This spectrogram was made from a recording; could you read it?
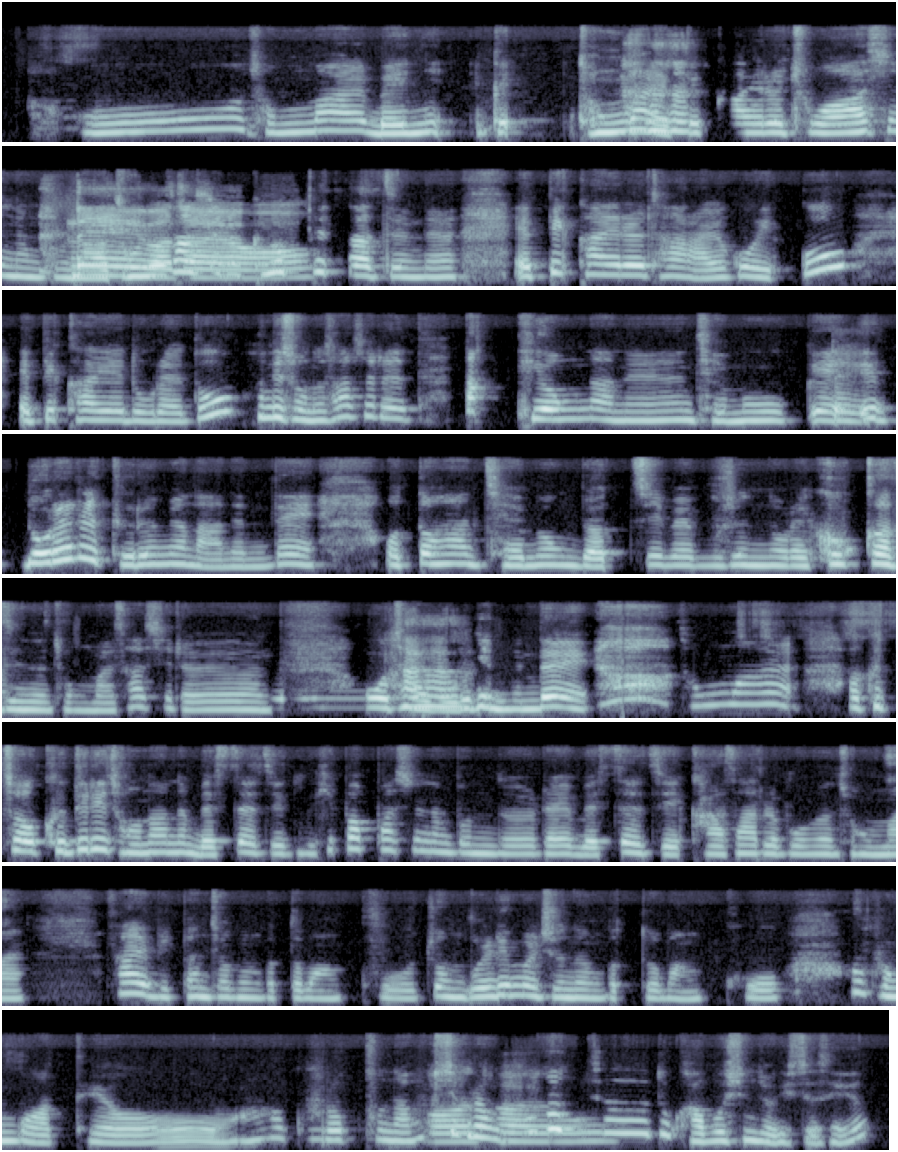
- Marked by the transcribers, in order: static; other background noise; distorted speech; laugh; gasp; laugh
- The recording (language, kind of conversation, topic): Korean, unstructured, 좋아하는 가수나 밴드가 있나요?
